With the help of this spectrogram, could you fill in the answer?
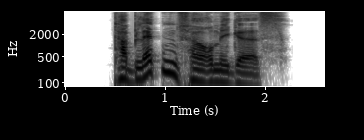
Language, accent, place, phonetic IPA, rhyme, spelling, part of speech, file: German, Germany, Berlin, [taˈblɛtn̩ˌfœʁmɪɡəs], -ɛtn̩fœʁmɪɡəs, tablettenförmiges, adjective, De-tablettenförmiges.ogg
- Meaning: strong/mixed nominative/accusative neuter singular of tablettenförmig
